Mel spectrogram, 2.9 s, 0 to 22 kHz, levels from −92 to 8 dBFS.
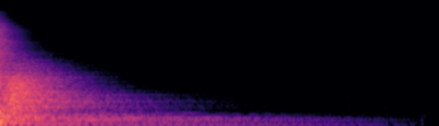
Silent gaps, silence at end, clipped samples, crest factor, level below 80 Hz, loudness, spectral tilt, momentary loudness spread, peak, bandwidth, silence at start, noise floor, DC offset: none; 1.8 s; under 0.1%; 22 dB; -42 dBFS; -26 LUFS; -5.5 dB/octave; 27 LU; -8 dBFS; 13.5 kHz; 0 s; -76 dBFS; under 0.1%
